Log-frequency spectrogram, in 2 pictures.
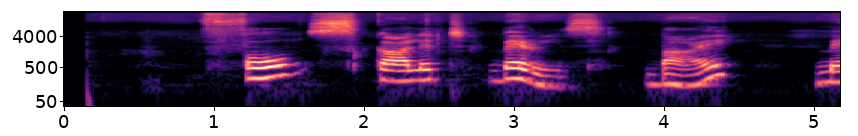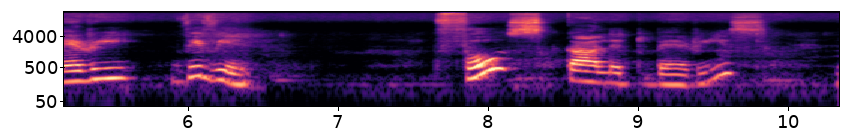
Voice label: English Poem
